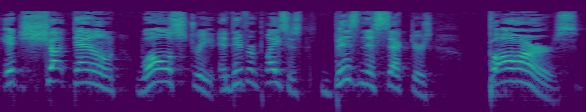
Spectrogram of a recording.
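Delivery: climbing, impassioned pulpit delivery; full-force preaching. Acted. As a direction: lift it and drive it home like a revival preacher. Preaching revival, rising to full force.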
